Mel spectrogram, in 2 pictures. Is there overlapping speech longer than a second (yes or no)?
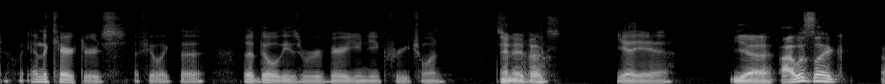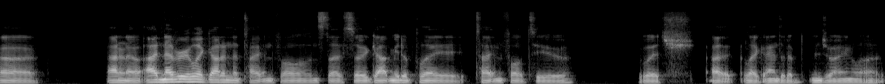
no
